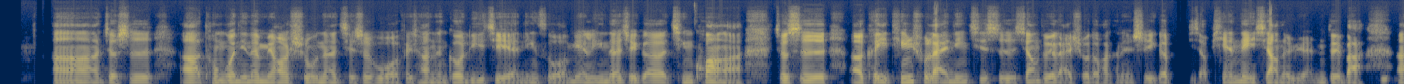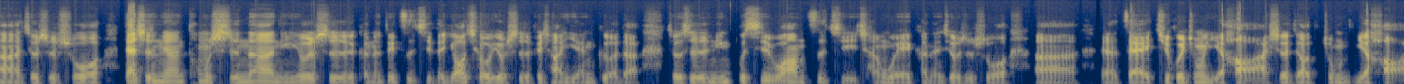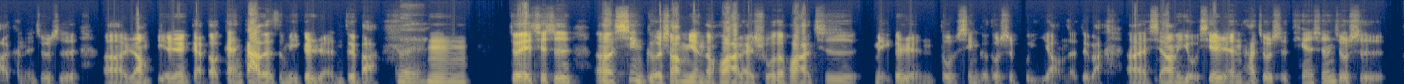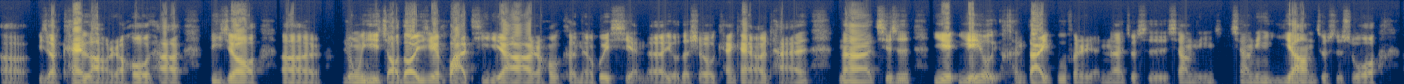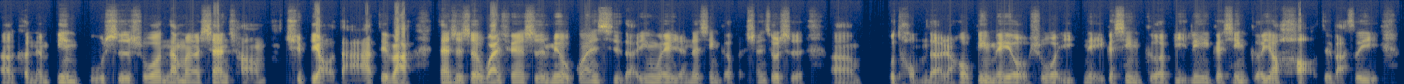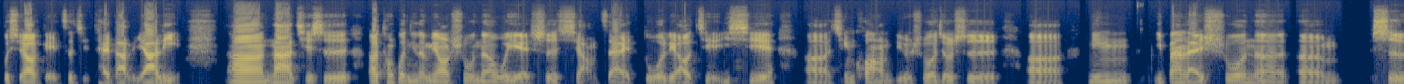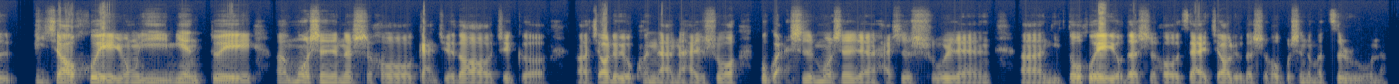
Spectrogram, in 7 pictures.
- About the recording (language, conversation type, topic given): Chinese, advice, 我怎样才能在社交中不那么尴尬并增加互动？
- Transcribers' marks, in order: other background noise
